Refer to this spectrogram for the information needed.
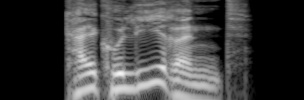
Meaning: present participle of kalkulieren
- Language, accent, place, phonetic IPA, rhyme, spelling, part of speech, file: German, Germany, Berlin, [kalkuˈliːʁənt], -iːʁənt, kalkulierend, verb, De-kalkulierend.ogg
